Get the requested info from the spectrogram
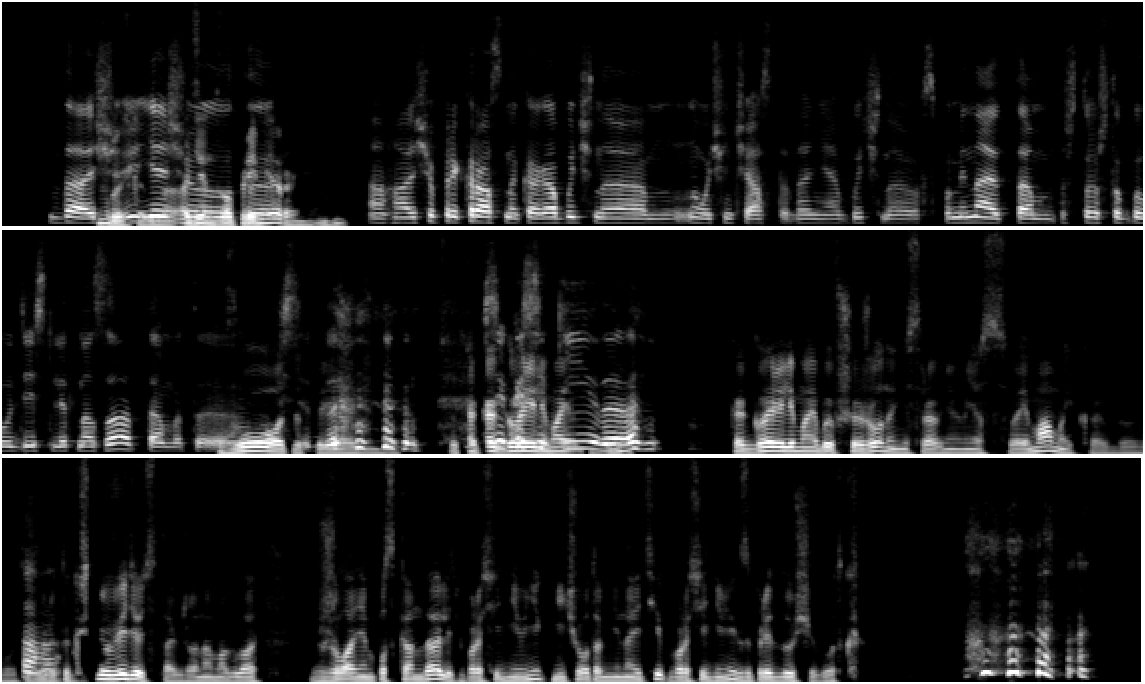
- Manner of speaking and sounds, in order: laugh; laugh
- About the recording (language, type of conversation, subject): Russian, unstructured, Что для тебя важнее — быть правым или сохранить отношения?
